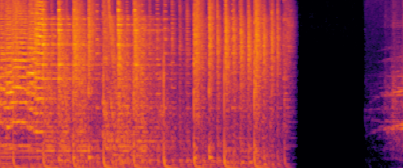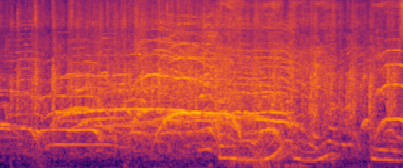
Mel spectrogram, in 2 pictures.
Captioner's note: crowd cheering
